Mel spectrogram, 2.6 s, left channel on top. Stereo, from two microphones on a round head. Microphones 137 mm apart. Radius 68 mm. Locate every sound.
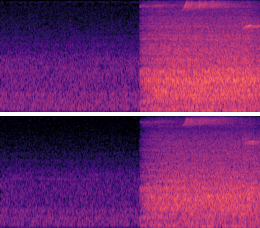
1.4 s a bird: 40° left (ahead or behind), 2.5 m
